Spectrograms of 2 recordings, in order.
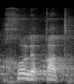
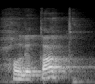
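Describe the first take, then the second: First: The word begins with a rasping kh sound. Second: The word begins with a breathy h sound. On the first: It was created. The speaker calls it right. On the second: It was shaved. The speaker calls it wrong.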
